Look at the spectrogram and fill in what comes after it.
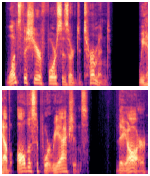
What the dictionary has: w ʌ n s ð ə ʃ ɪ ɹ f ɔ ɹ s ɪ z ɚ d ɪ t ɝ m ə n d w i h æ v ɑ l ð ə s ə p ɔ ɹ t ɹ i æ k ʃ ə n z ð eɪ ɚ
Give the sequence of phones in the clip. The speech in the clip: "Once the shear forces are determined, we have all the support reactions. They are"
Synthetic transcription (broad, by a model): w ʌ n s ð ə ʃ ɪ ɹ f ɔ ɹ s ɪ z ɚ d ɪ t ɝ m ə n d w i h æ v ɑ l ð ə s ə p ɔ ɹ t ɹ i æ k ʃ ə n z ð eɪ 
